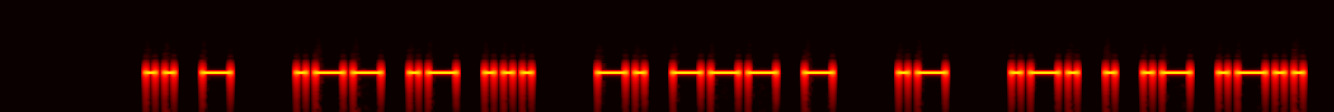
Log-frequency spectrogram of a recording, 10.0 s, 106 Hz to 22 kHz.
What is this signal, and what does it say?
Morse code, heard as a keyed tone, about 17 wpm, 700 Hz. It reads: IT WAS NOT A REAL
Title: Sentences from Top 1000 Words - Review Part 6 - 17wpm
